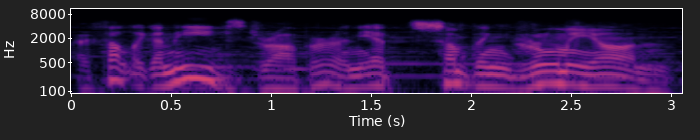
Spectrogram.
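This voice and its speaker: A man's voice: mid-range voice, expressive, fairly quick, natural voice. An actor playing a driven, ambitious musician who narrates his nightmare dramatically in an old radio drama. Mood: tense, reflective. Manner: dramatic, intense storytelling. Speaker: narrator and lead character. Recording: dull old radio recording, music behind.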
